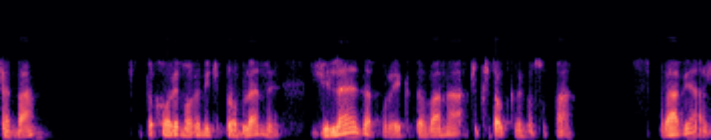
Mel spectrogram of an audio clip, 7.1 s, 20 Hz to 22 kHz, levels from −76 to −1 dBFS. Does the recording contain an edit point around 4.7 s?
yes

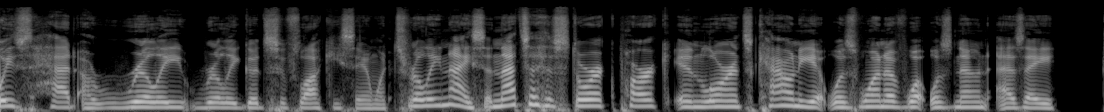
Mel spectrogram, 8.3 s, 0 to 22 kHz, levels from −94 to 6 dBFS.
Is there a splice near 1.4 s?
no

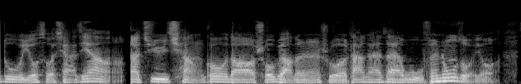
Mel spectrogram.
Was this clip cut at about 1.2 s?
no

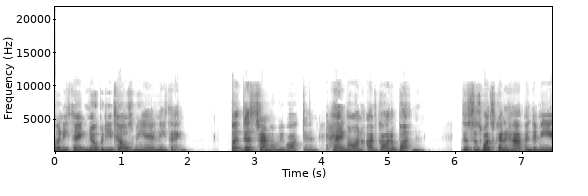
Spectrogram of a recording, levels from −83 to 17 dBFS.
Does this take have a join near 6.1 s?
yes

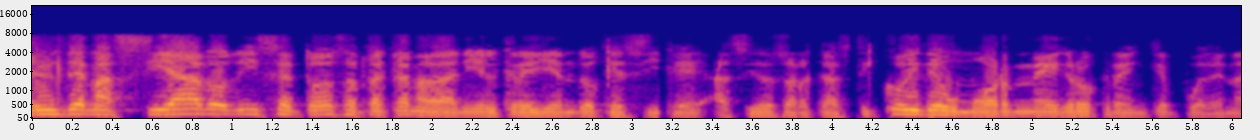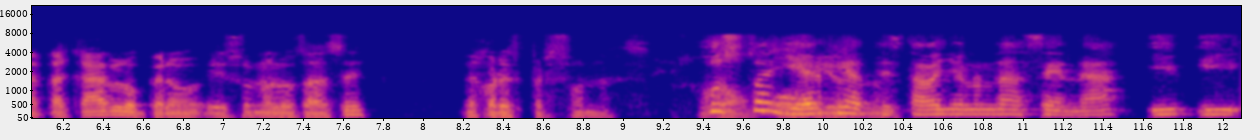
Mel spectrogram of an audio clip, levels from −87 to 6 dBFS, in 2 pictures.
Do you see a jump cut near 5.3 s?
no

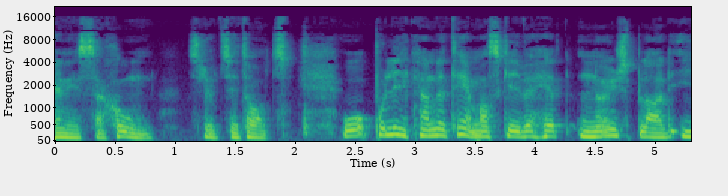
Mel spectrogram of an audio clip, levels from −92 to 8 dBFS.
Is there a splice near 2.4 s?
yes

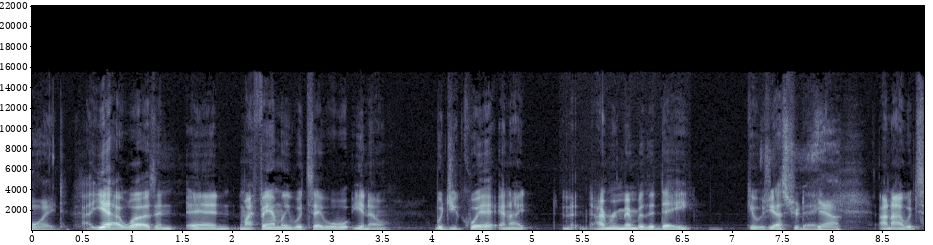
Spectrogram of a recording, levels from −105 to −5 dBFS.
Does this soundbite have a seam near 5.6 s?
no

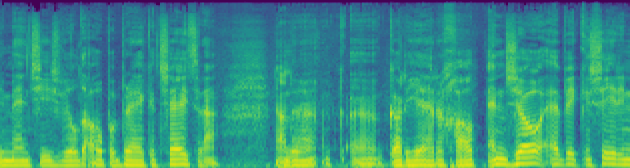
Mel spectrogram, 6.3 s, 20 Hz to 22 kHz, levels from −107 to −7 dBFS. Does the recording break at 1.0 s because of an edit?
no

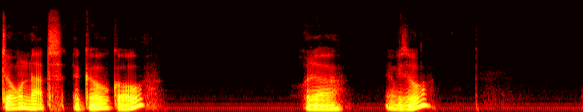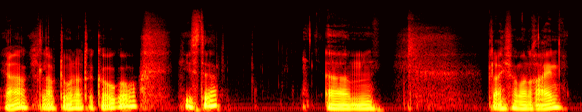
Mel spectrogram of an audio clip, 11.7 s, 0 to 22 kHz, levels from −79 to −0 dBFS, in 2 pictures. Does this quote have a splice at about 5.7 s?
no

